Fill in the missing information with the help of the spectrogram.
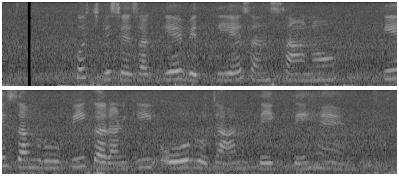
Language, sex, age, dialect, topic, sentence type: Hindi, female, 41-45, Hindustani Malvi Khadi Boli, banking, statement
